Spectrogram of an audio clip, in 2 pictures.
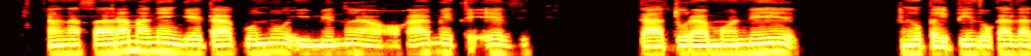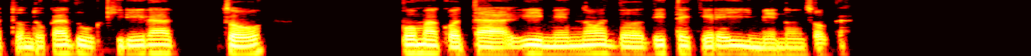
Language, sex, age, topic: Oshiwambo, male, 18-24, agriculture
